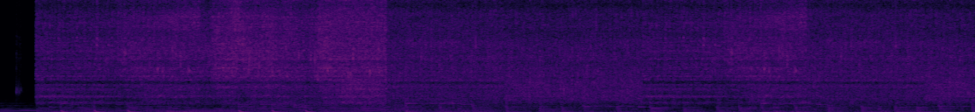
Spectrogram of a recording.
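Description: Marinated chicken pieces sizzling in hot oil in a frying pan. The sizzle starts suddenly about half a second in as the chicken goes into the pan, is loudest for the next few seconds, then settles to a steady sizzle while the pieces are stirred. Background music plays underneath.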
